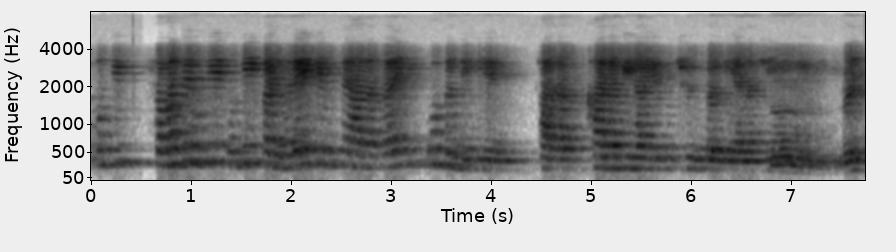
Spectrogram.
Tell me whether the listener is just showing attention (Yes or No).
No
